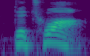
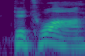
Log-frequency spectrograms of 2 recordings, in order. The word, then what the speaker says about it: Detroit: this up too so detroit is actually a french word so it's actually supposed to be pronounced de choir so it is the detroit uh lions right so detroit we obviously all say detroit now but it is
